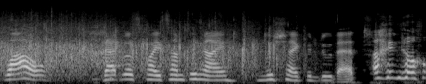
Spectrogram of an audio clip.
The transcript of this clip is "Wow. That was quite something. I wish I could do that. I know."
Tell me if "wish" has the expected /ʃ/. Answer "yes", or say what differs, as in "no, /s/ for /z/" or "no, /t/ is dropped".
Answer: yes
